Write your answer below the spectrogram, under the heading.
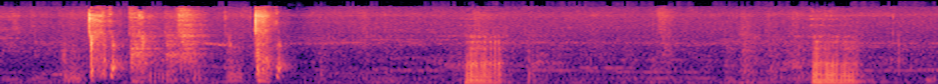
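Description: Two short, low, harsh cough-like bursts a few seconds apart, with faint sharper sounds before them and low background noise: coughing.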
